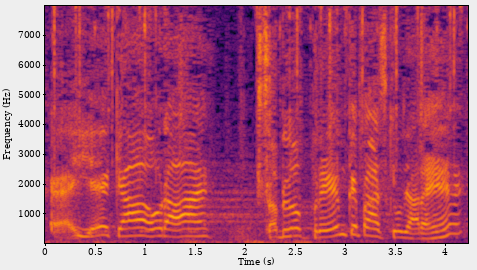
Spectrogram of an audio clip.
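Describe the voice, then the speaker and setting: A man voicing an excitable, cunning, gossip-loving village barber in a cartoon, with drawn-out theatrical delivery. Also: very high-pitched, gravelly, faint music behind, exaggerated voice. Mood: dismayed, whiny. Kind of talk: Hindi cartoon moral-story acting.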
